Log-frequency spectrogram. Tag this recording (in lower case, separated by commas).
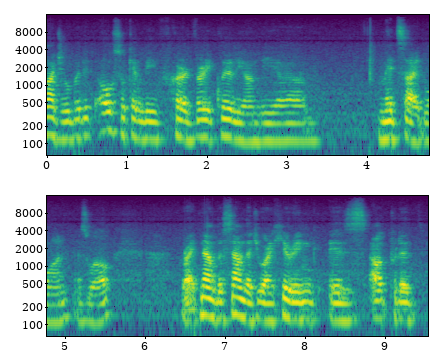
speech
